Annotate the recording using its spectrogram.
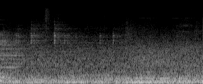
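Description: Steady low hum with an even background hiss: constant room noise, with no distinct event.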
